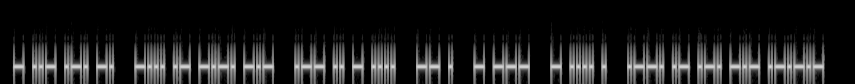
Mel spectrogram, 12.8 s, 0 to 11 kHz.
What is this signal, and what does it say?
Morse code, heard as a keyed tone, about 25 wpm, 700 Hz. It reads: TURN BACK WITH ME TO THE PARK.
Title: Sentences from Top 1300 Words 25wpm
